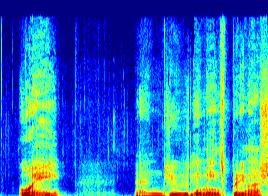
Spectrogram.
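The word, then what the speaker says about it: 鬼: In Chinese, it is pronounced guay and usually means pretty much the same thing, but has more of a ghost connotation.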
